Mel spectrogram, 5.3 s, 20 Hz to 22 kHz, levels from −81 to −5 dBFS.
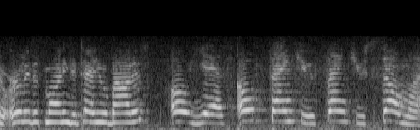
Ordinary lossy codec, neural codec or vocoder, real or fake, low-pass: AAC, 32 kbps; none; real; 7.2 kHz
